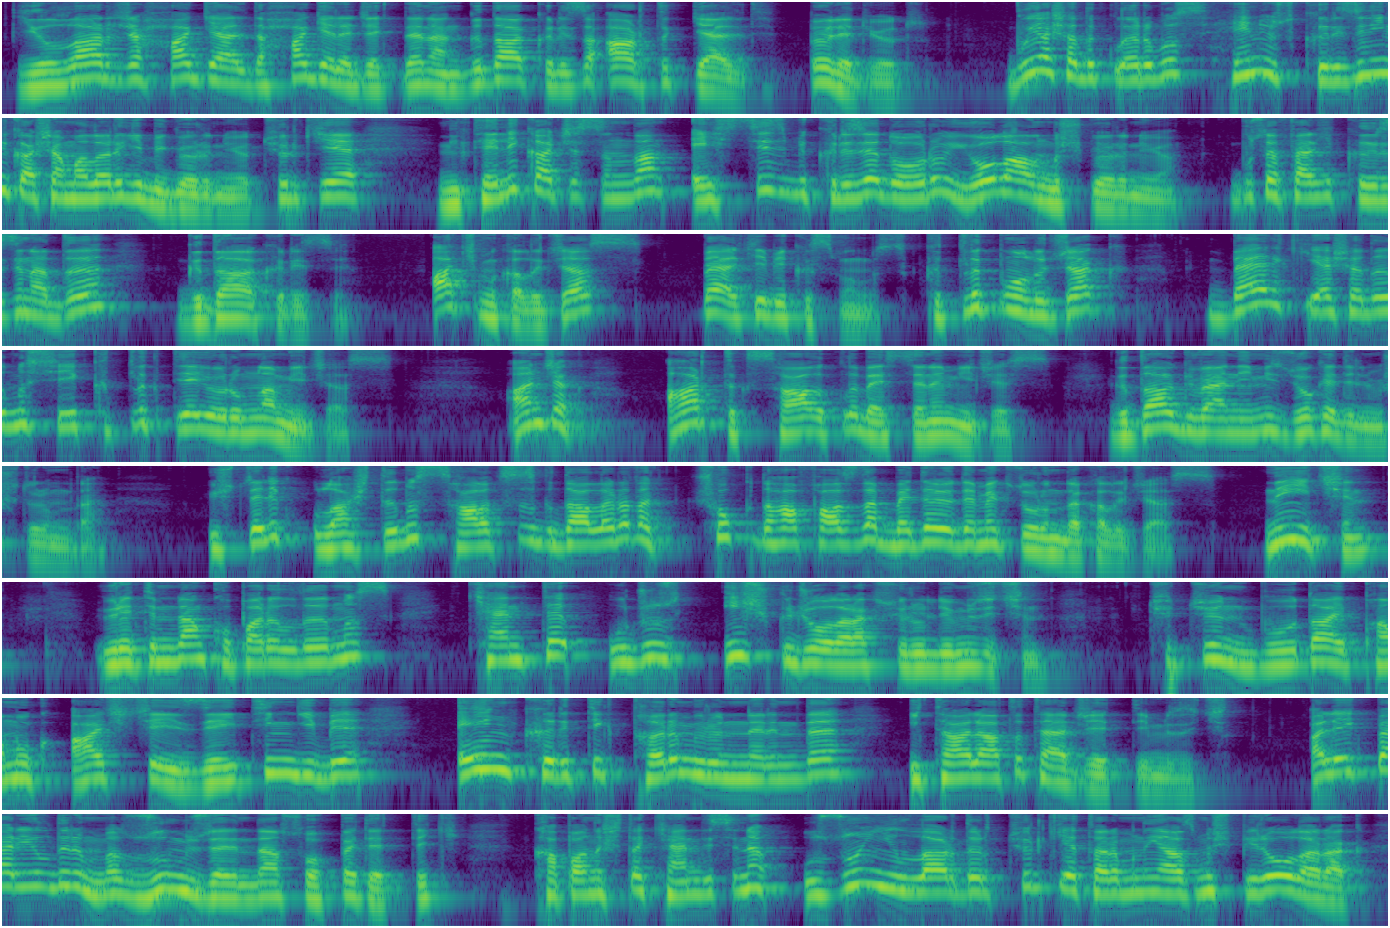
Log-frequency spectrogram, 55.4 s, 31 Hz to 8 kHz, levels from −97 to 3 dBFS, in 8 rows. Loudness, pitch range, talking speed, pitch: -21 LUFS, 130-185 Hz, 120 wpm, 160 Hz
